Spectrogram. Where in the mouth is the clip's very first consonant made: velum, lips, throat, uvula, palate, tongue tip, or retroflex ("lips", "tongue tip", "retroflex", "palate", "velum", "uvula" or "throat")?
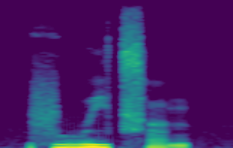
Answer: lips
